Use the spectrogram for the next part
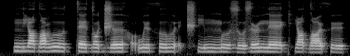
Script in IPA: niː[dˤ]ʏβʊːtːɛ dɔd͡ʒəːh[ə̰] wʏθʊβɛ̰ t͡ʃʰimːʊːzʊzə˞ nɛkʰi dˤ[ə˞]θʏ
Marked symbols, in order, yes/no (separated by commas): yes, no, yes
